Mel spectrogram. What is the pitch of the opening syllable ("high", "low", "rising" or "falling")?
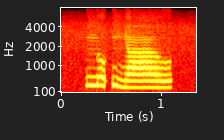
high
